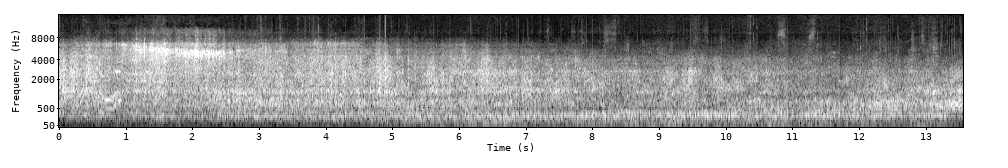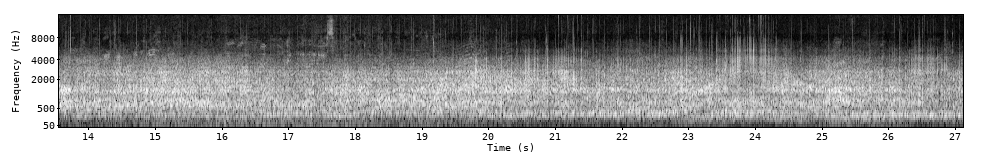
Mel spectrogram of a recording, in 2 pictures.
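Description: An Avro Vulcan XH558 jet bomber makes a low pass with gear down at an RAF Cosford air display, its engines spooling up into a loud, sustained roar that fills the whole stretch.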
